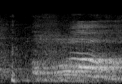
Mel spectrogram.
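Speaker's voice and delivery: a short high laugh of disbelief; real laugh. Real, not acted. Pastor laughing at the three-week wait to the church, disbelieving laugh. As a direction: laugh at how absurd it is.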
